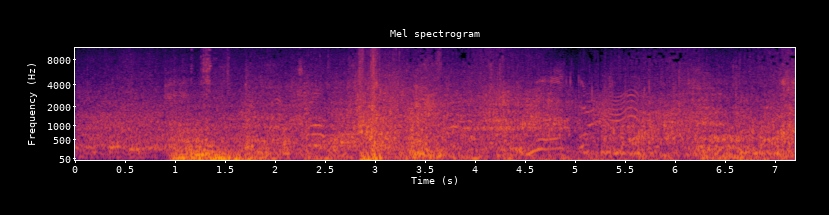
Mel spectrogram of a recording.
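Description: A creature shrieks and roars up close.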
